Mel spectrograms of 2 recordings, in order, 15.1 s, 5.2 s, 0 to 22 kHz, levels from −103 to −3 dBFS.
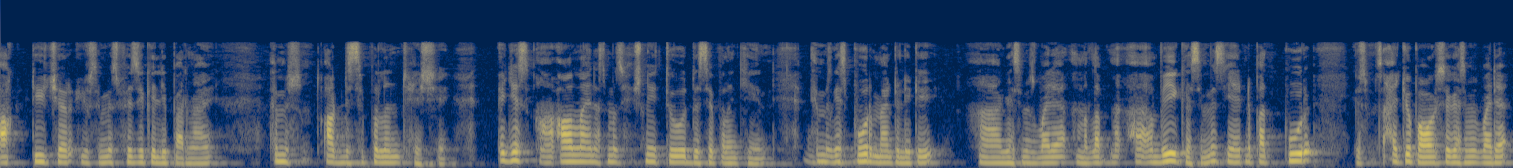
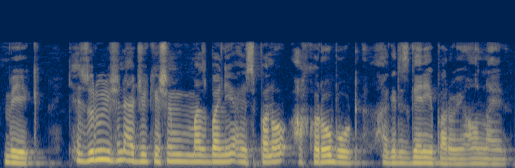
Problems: background conversations at intervals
